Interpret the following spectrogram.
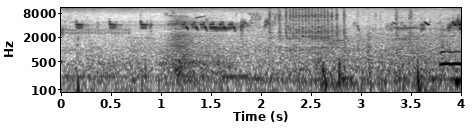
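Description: Faint open-air ambience with short series of bird chirps, one about a second in and another near the end.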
